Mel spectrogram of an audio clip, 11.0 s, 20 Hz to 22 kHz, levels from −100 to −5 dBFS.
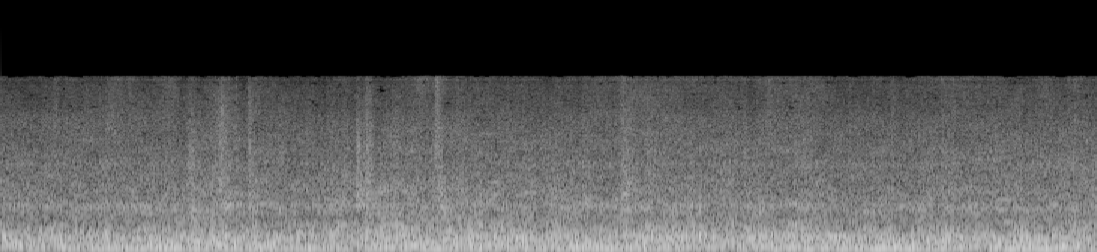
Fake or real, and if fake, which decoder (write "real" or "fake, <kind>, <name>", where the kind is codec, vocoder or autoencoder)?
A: fake, autoencoder, DAC-VAE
